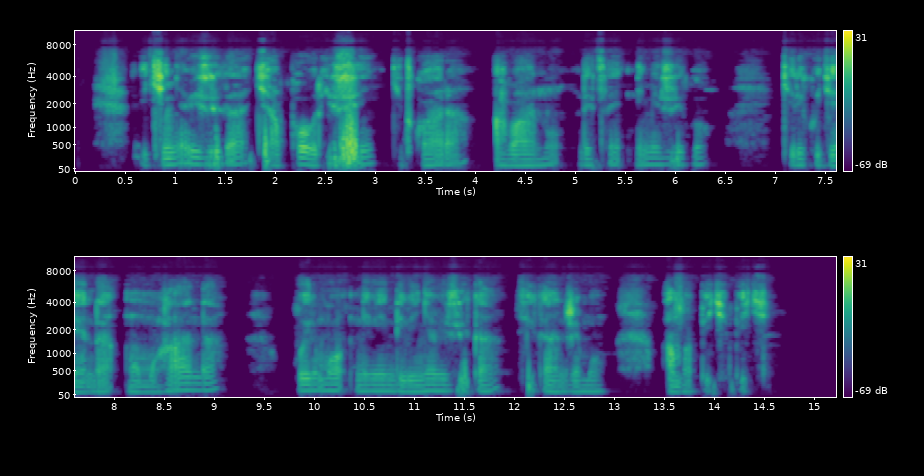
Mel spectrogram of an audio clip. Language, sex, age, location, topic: Kinyarwanda, male, 18-24, Kigali, government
